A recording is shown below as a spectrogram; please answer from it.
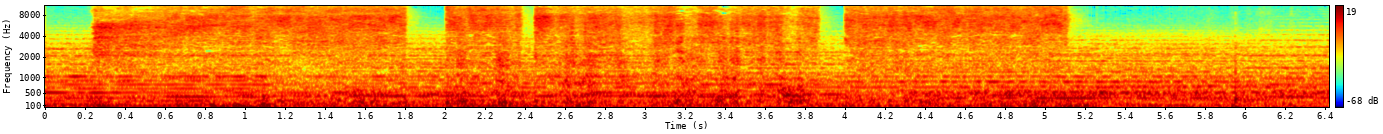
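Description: A loud hissing rush of air as dust is cleaned out of the plywood cabinet box, dropping out briefly twice and stopping suddenly about five seconds in. Background music with steady held notes plays throughout.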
